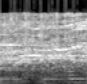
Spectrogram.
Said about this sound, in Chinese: 我们用最热烈的尖叫声跟掌声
